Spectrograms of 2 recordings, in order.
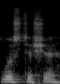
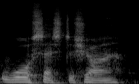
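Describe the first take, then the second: First: The name is said the short local English way. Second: The name is said more fully, following its spelling. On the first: The speaker calls it right. "that's Worcestershire" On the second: The speaker calls it wrong. "not Worcestershire, as most people seem to mispronounce the name"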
